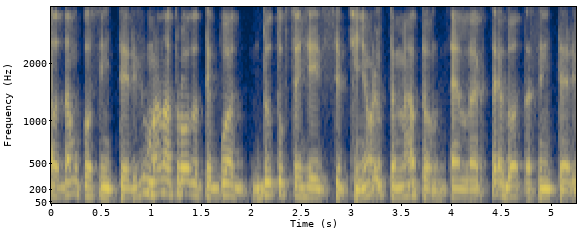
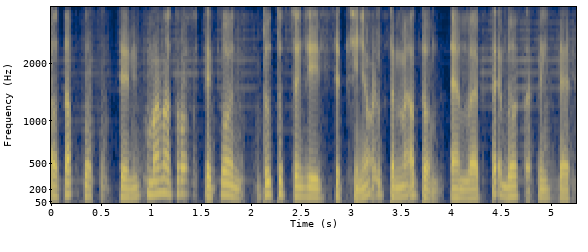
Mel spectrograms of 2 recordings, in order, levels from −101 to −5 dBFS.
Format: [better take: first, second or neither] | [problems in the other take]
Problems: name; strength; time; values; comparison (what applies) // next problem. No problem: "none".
first | noise reduction (neural separator model SepFormer WHAMR!)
